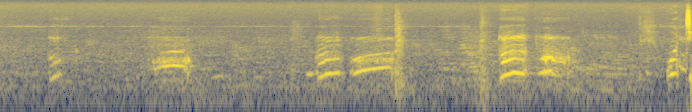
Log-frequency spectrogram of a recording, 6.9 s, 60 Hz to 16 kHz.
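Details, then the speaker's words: Stridor in a sick child aged 2 months to 5 years, assessed during IMCI training: harsh, high-pitched noise heard when breathing in, judged to be stridor. "you decide we heard a harsh noise when was breathing in therefore we decided that does have strong RoR"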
